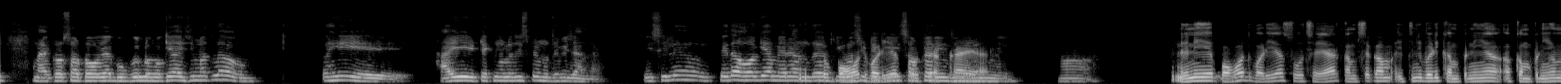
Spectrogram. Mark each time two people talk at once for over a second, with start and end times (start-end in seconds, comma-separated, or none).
8.2-10.0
